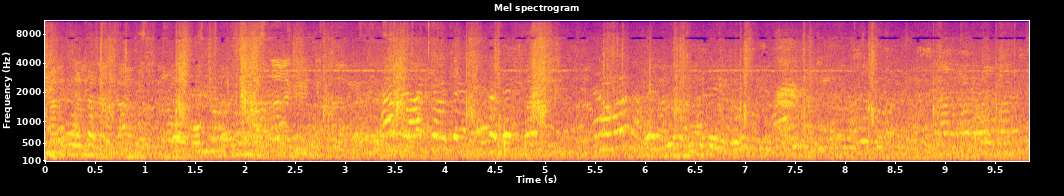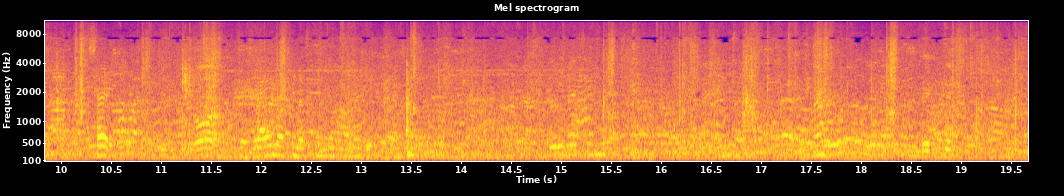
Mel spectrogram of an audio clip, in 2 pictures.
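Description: A crowd of men and women chatter all around in a busy street.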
